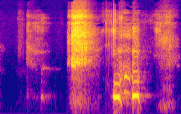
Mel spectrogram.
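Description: A man laughing: a sharp, breathy burst of air about a second in, followed by two short, high-pitched voiced "ha"s.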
